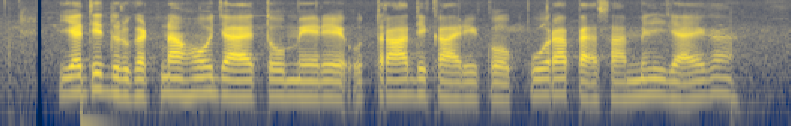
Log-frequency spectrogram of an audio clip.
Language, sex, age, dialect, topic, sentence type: Hindi, male, 18-24, Garhwali, banking, question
